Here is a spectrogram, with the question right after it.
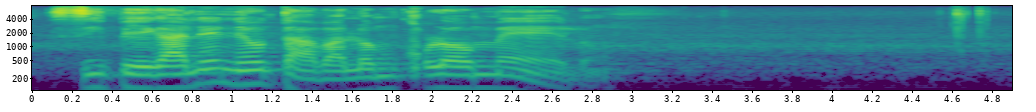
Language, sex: Zulu, male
